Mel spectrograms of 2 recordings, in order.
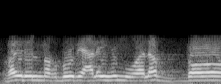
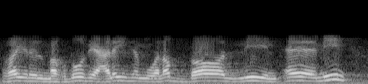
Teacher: كلمة الضالين في الفاتحة تمد بمقدار 6 حركات · Shown in: first take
